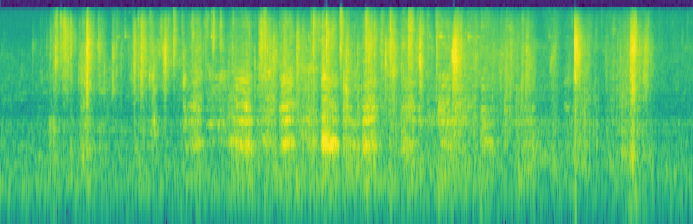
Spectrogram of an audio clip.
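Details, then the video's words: Two Rottweilers, Denis and Cayenne, getting to know each other: quick, breathy, irregular bursts of panting and sniffing that rise and fall over several seconds, loudest in the middle, with no other clear sounds. "zwei Rottis beim kennen lernen"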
